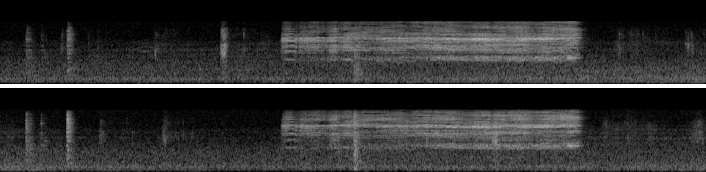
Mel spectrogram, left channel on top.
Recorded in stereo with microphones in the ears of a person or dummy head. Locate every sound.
0.2 s a microwave: 40° right (ahead or behind), 2 m
2.8 s cutlery clinking: 25° left (ahead or behind), 0.9 m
